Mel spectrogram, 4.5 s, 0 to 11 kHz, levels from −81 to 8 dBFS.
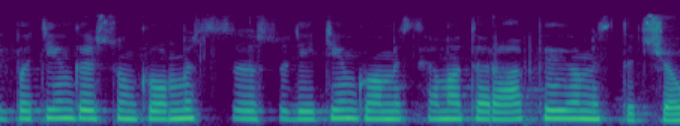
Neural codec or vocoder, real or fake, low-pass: none; real; 7.2 kHz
